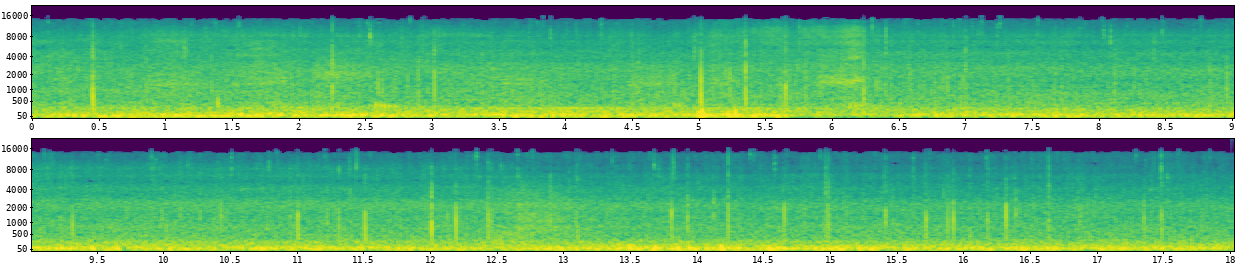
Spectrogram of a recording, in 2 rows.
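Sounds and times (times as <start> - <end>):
light rain falling: 0.0 - 18.0
low rumble: 12.0 - 15.3.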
